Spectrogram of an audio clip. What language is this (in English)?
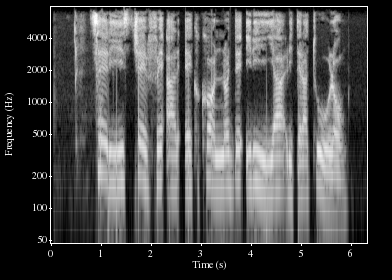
Esperanto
